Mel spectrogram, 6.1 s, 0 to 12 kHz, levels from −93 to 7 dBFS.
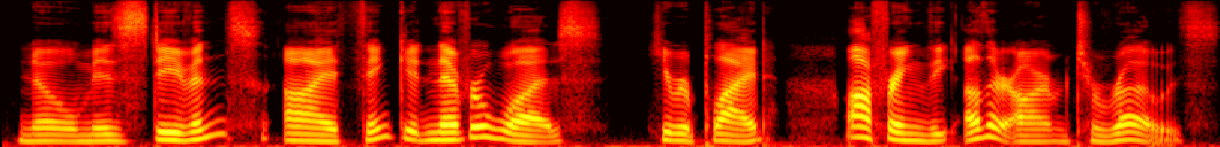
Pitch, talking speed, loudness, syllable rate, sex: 170 Hz, 155 wpm, -20 LUFS, 4.2 syllables/s, female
